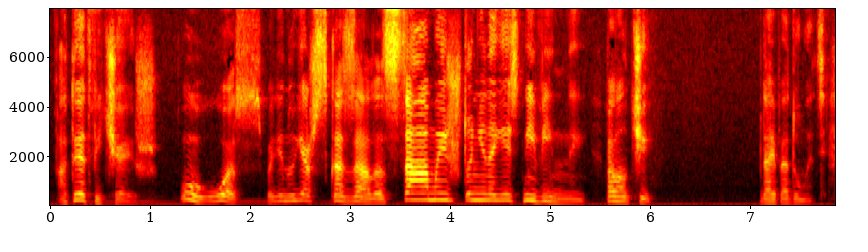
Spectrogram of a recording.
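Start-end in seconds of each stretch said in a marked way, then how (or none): none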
